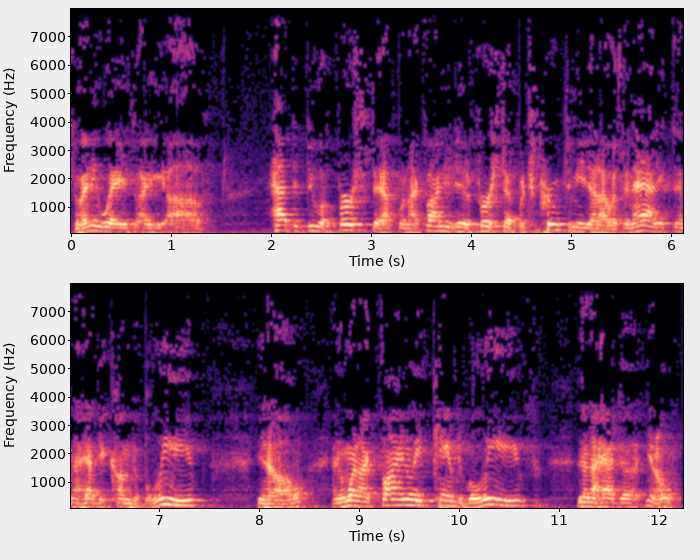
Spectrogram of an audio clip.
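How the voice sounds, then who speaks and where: In an echoey indoor meeting room, a man in his seventies shares his recovery story with a group, speaking informally and conversationally with a lisp from missing teeth. His voice is a little high and a little fast, with lively intonation. The recording is muffled and echoey, with slight background noise.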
